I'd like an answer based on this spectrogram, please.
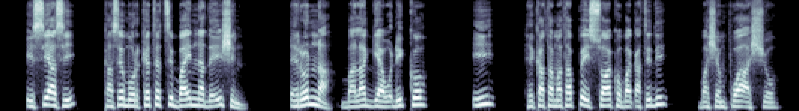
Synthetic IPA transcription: ʔɪsːɪɐsɪ | kɐsɛmɔɾkːɛt̪ɛt͡sːɪbɐjnːɐd̪ɛʔɪʃɪn | ʔɛɾɔnːɐbɐlɐɡːɪjaːwɔɗɪkːɔ | ʔɪ | hɛkɐt̪ɐmɐt̪ɐpːɛɪsːʊwaːkːɔbɐkʼɐt̪ɪd̪ɪ | bɐʃɛmpːʊwaːʃːɔ

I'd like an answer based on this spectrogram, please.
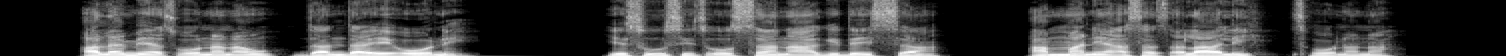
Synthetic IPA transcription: ʔɐlɐmɪjɐt͡sʼo̞ːnɐnɐwd̪ɐnd̪ɐeːo̞ːnḛː | jʔɛsuːsɪt͡sʼo̞ːsːaːnaːɡɪd̪ɛjsːɐ | ʔɐmːɐnɪjaːsɐt͡sʼɐlaːlɪ | t͡sʼo̞ːnɐnɐ

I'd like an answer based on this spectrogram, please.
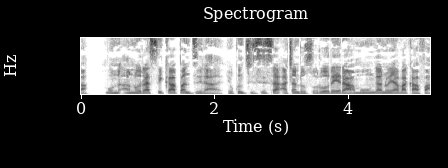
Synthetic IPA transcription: mun̤uano̞ɾasikapanziɾajo̞kunzwisisaʔat͡ʃando̞zo̞ɾo̞ɾe̞ɾamuːŋɡano̞jaʋakaːfa

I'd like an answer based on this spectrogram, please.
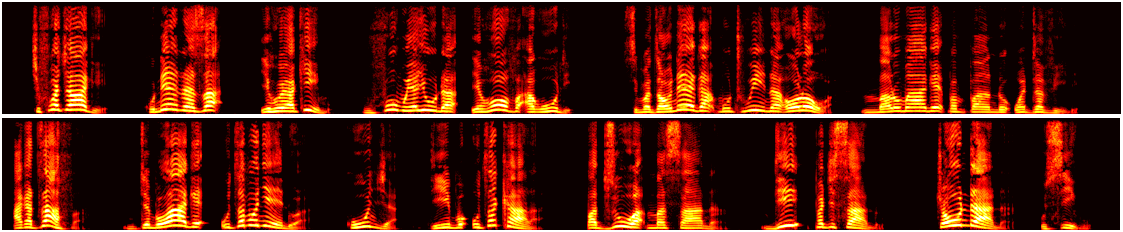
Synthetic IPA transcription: t͡ʃifukat͡ʃak̬ɛ̰ | kunɛnaza | jɛɦɔjakimu | ɱfumujajuɗajɛɦɔvaʔakuti | sipad͡zaɔnɛk̬amuntʰuwinawɔlɔwa̰ | m̩malɔmwak̬ɛpam̩pandɔwadavḭːɗɛ | akad͡zafa̰ | m̩tɛmbɔwak̬ɛud͡zapɔɲɛɗwa̰ | kund͡ʒa̰ | ndip̬ɔʔud͡zakʰala̰ | pad͡zuwam̩masaːna̰ | ndipat͡ʃisaːnu | t͡ʃɔundana̰ | usiːku

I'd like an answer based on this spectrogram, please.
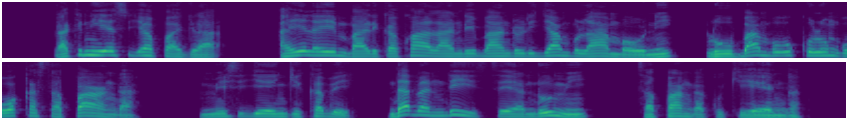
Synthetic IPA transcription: lʔakinijɛsuɟwapwaɡila̰ː | hilaimbalikakwaːlandibanduliɟambulaːmbɔni | lubambuːkɔlɔŋɡuwakasapaŋɡa | m̩misiɟɛŋɡikabɛ | ndabandisɛjandumi | sapaŋɡakukihɛŋɡa̰

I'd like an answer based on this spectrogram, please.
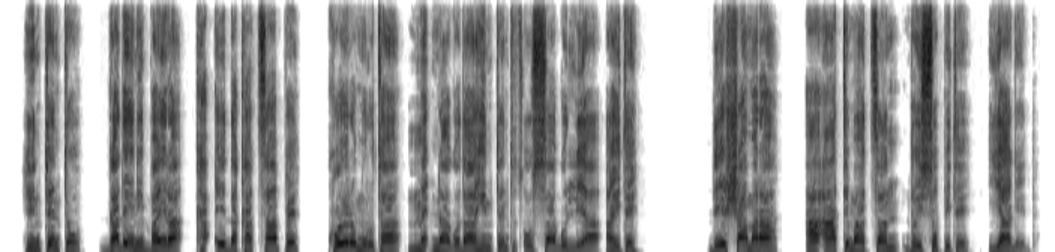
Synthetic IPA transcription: hɪnt̪ːɛnt̪ːʊ | ɡɐd̪eːnɪbɐjɾɐkɐʔʔeːd̪ːɐkɐt͡sːaːpːɛ | kʰɔjɾɔmʊɾʊt̪aːmɛɗɪnaːɡɔd̪aːhɪnt̪ːɛnt̪ːʊt͡sʼo̞ːsːaːɡɔlːɪjaːɐhɪt̪ɛ | d̪e̞ːʃːaːmɐɾaː | aːʔaːt̪ːɪmaːt͡sːɐnd̪ɔjsːɔpːɪt̪ɛ | jaːɡe̞̰ːd̪ːɐ̥

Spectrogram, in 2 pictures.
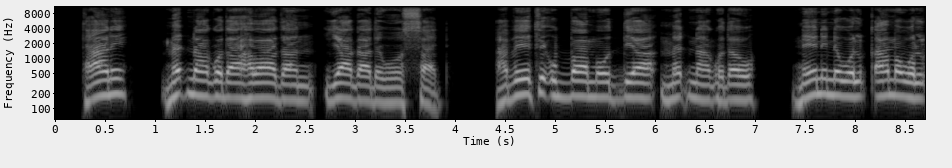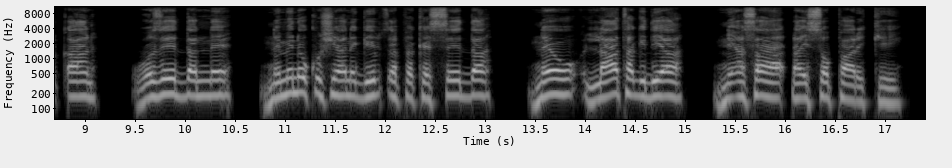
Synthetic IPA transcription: t̪aːnɪ | mɛɗɪnaːɡɔd̪aːɦɐwaːd̪ɐnjaːɡaːd̪ɛwo̞ːsːa̰ːd̪ | ʔɐbe̞ːt̪ɪʊbːaːmo̞ːd̪ːɪjaːmɛɗɪnaːɡɔd̪ɐw | ne̞ːnɪnɛwɔlkʼːaːmɐwɔlkʼːaːn | wɔze̞ːd̪ːɐnːɛ | nɛmɪnɔkʊʃɪjanɡɪbt͡sʼɛpːɛkɛsːe̞ːd̪ːɐ | nɛwlaːt̪ɐɡɪd̪ɪjaː | nɛɐsaːɗɐjsːɔpːaːɾɪkːiː

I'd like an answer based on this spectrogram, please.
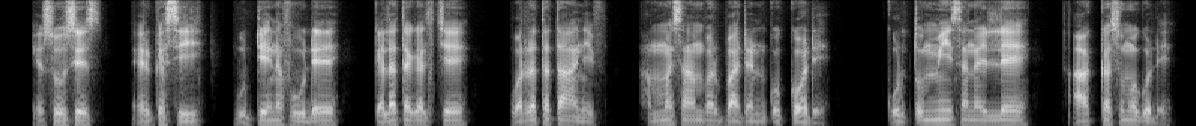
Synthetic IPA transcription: jɛsuːsɪs | ɛ̰ɾɡɐsiː | ɡʊd̪ːe̞ːnɐfuːᶑe̞ː | ɡ̥ɐlɐt̪ɐɡɐlt͡ʃe̞ː | wɐrːɐt̪ɐt̪ɐʔɐniːf | ɐmːɐɪsaːnbɐɾbaːd̪ɐŋkʼɔkʼːo̞ːd̪ɛ | kʼʊɾt̪ʼʊmːiːsɐnɐɪlːe̞ː | ɐkːɐsʊmɐɡɔᶑɛ̰

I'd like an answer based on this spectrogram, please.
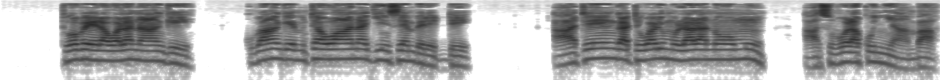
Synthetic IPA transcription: to̞βe̞ɾawalanaːŋɡe̞ | kuβaːŋɡe̞ːmitawaːnaɟiːnse̞ːmbe̞ɾe̞dːe̞ | ate̞ŋɡate̞walimulalano̞ːmu | a̰so̞βo̞lakuɲːa̰ːmba̰

